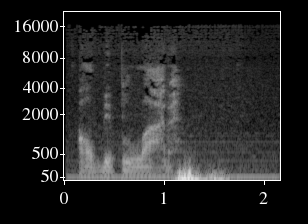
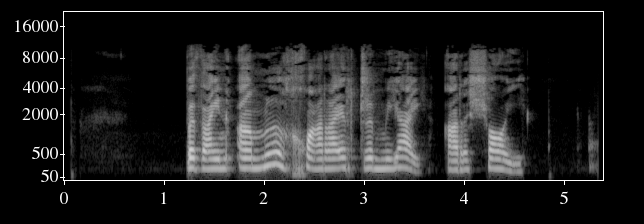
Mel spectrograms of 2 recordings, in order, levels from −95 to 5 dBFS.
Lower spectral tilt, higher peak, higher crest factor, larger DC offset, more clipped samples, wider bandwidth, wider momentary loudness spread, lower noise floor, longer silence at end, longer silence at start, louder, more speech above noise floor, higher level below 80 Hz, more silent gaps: first, -5.5 dB/octave vs -4 dB/octave; about the same, -4 dBFS vs -4 dBFS; about the same, 18 dB vs 22 dB; neither; neither; about the same, 11 kHz vs 11 kHz; first, 21 LU vs 7 LU; second, -45 dBFS vs -81 dBFS; second, 0.3 s vs 0.8 s; second, 0.15 s vs 1.25 s; second, -28 LUFS vs -24 LUFS; second, 24 dB vs 58 dB; first, -26 dBFS vs -68 dBFS; neither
